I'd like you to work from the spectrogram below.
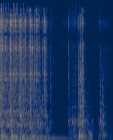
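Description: A sewing machine stitching the edge of fabric with black thread runs in a fast, close mechanical rattle, stops briefly, then gives two shorter bursts of stitching.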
